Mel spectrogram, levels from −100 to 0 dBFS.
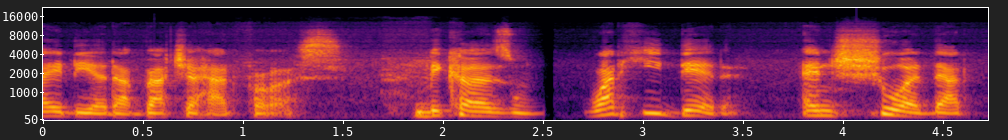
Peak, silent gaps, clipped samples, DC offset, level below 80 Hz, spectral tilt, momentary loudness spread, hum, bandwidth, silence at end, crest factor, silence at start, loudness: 0 dBFS; none; under 0.1%; under 0.1%; -78 dBFS; -2.5 dB/octave; 14 LU; none; 12 kHz; 0.1 s; 18 dB; 0 s; -15 LUFS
